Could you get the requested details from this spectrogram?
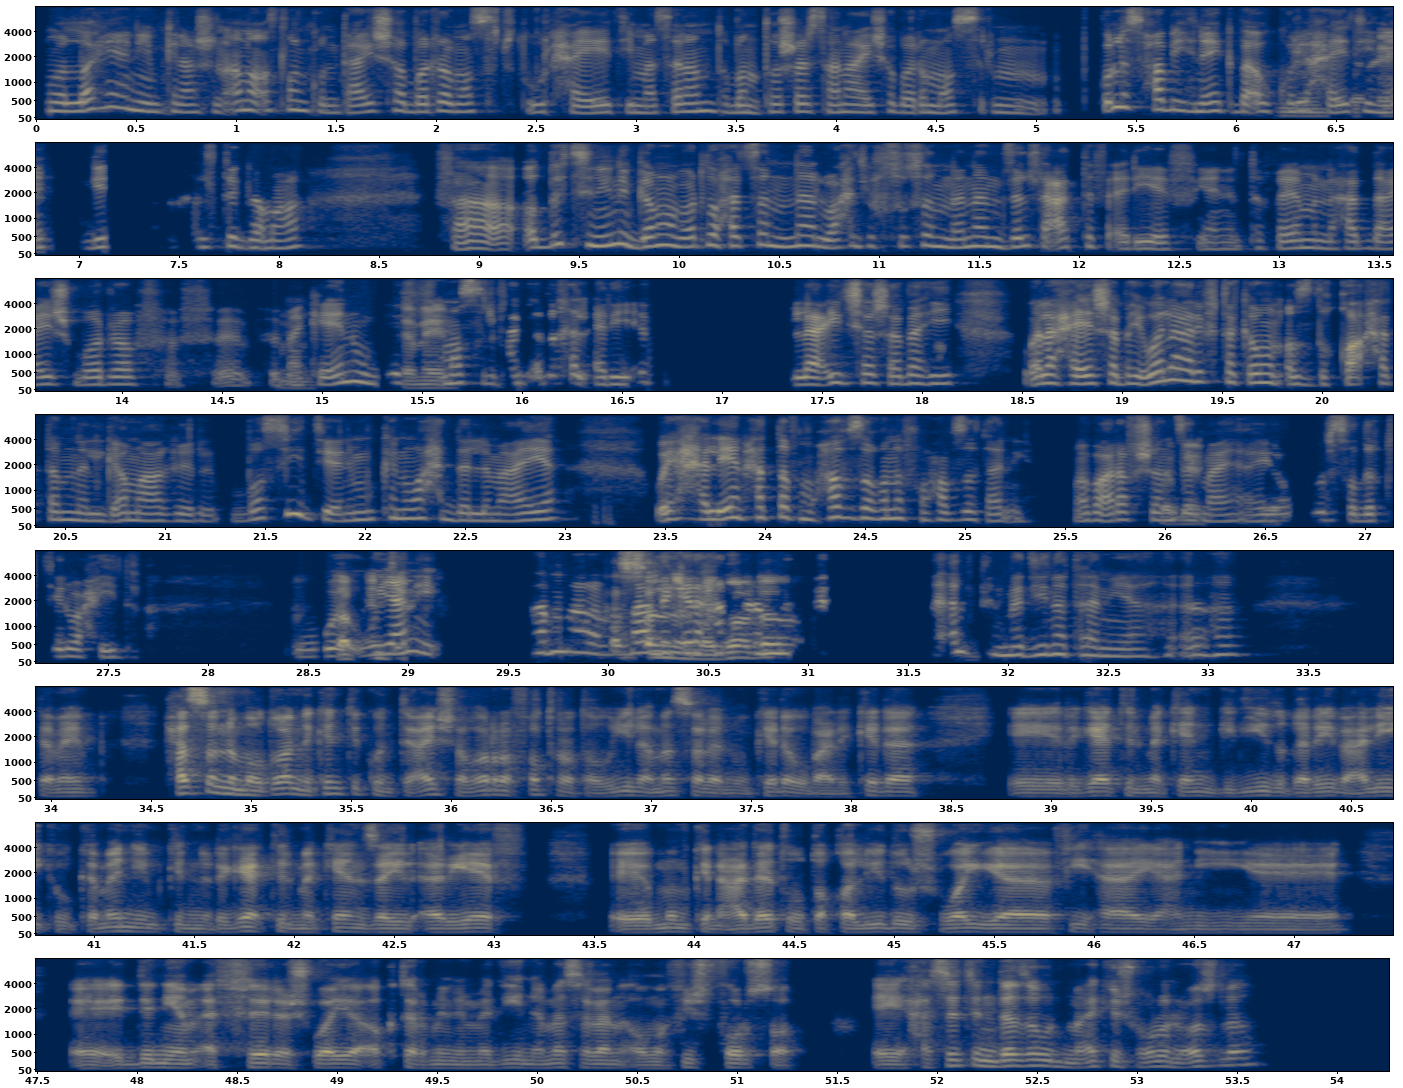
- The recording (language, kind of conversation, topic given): Arabic, advice, إزاي أتعامل مع إحساس العزلة أثناء العطلات والاحتفالات؟
- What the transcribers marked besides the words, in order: other background noise; unintelligible speech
